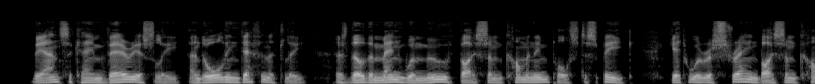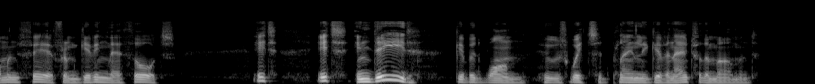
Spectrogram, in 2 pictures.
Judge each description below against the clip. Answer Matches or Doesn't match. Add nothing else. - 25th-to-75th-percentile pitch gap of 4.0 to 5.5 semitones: Doesn't match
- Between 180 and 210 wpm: Doesn't match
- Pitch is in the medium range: Doesn't match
